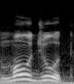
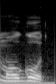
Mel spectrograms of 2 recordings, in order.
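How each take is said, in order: First: The middle consonant is a j sound. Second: The middle consonant is a hard g sound. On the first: This is the standard form. "বলছিলাম মৌজুদ" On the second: This is the Egyptian dialect form. "মূলত জিমকে মিশরীয় গয়ন হিসেবে ব্যবহার করে, এই জন্য মৌগুদ"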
